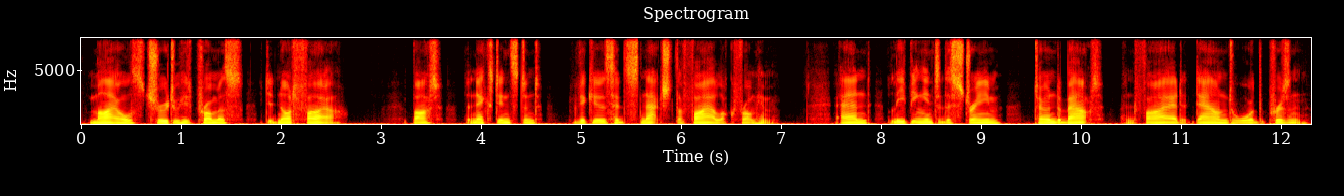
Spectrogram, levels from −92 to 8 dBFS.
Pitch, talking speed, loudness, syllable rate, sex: 105 Hz, 155 wpm, -19 LUFS, 4.9 syllables/s, male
